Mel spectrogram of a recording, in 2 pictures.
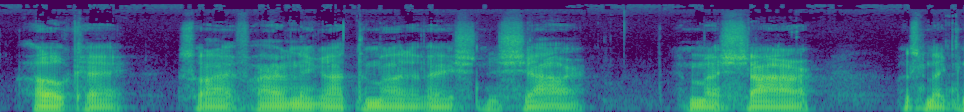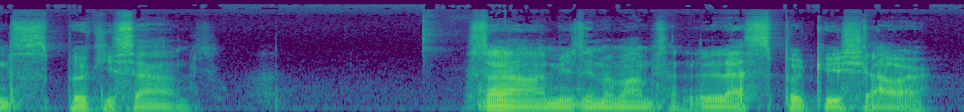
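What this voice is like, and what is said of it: Flat monotone reading voice. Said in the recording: “I'm going to do this as monotone as I can.”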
